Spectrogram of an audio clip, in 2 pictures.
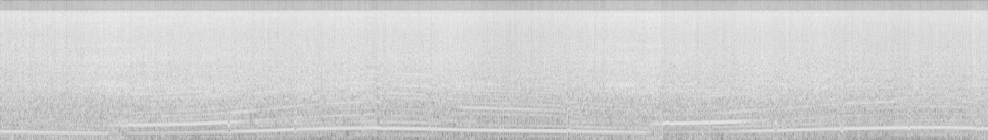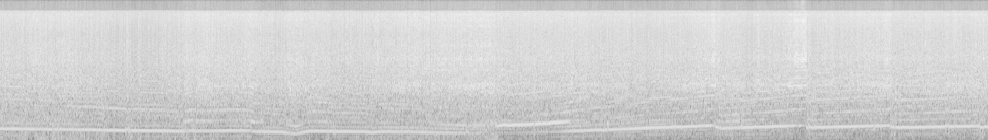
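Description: Racing motorcycle engine heard from onboard at high revs, its pitch rising under acceleration and falling under braking through a series of corners, with a sharp drop about two-thirds of the way through and a few quick upshifts near the end. Heavy wind rush over the microphone, and the recording is very loud throughout.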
